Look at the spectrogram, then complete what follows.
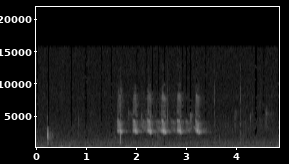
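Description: A bird calling: one short high chirp near the start, then a run of about six quick, evenly spaced high chirps, roughly three a second, lasting under two seconds. A low steady hum sits underneath.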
